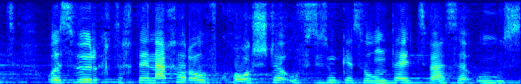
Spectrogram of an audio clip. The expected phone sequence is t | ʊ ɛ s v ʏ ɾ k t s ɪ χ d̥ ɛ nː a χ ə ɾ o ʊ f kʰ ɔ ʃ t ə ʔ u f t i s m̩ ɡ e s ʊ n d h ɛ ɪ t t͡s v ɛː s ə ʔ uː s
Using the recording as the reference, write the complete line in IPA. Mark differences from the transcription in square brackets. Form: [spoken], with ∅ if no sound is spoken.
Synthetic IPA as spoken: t | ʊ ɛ s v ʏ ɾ k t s ɪ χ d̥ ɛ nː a χ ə ɾ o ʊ f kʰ ɔ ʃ t ə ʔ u f [s] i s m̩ ɡ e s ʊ n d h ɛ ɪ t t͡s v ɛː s ə ʔ uː s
